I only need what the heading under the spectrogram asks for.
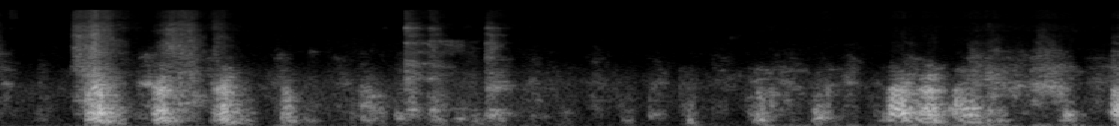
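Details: Siberian Husky puppies whimpering and yipping in short, uneven bursts, several quick cries following one another with brief pauses between.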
